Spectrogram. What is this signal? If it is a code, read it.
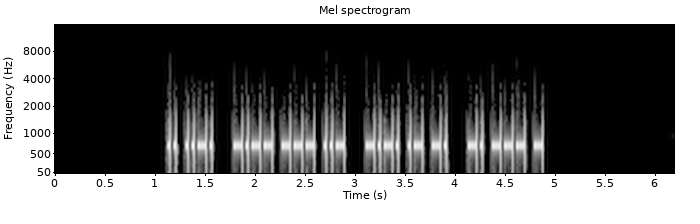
Morse code, heard as a keyed tone, about 40 wpm, 700 Hz. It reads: IF YOU CAN NOT
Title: Sets of 4 Words 40wpm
